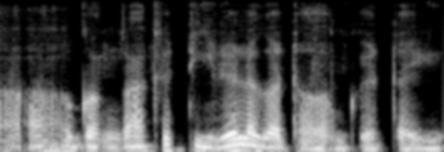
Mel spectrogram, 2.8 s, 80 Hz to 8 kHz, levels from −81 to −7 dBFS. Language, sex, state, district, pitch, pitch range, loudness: Bhojpuri, male, Uttar Pradesh, Varanasi, 95 Hz, 75-100 Hz, -17 LUFS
